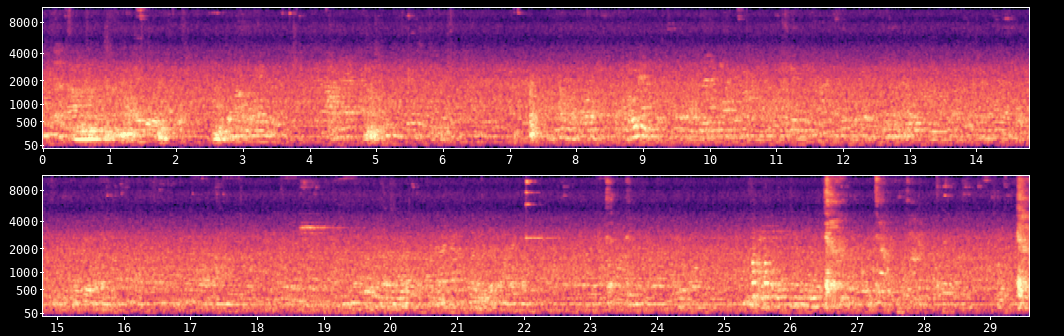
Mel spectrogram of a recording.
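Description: A crowd of women and men murmurs and chats softly nearby.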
